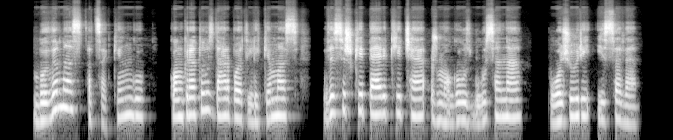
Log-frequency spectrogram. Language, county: Lithuanian, Kaunas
